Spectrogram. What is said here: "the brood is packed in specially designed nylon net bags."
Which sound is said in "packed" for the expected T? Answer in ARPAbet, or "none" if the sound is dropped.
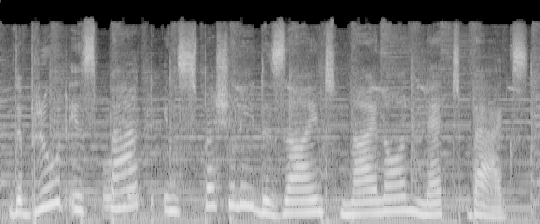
T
